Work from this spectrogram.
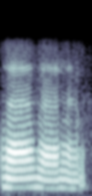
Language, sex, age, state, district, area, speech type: Bengali, male, 18-30, West Bengal, Uttar Dinajpur, urban, conversation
